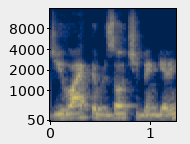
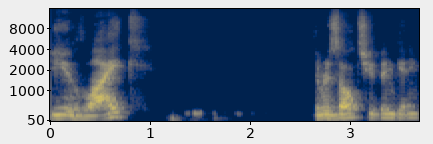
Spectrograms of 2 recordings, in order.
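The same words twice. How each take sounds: First: It is fast, with no pause before like. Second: It is slow, with a pause and stressed like. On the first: It lacks the same emotional impact. The speaker calls it wrong. "if we said it fast like this" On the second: It draws the listener in to really think. The speaker calls it right. "we pause there ... emphasizing the word like"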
